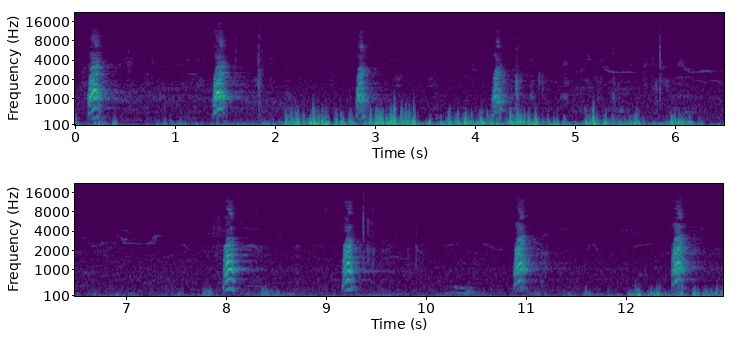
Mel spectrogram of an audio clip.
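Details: Dog barking on an ordinary afternoon: about nine loud, abrupt barks in irregular bursts, with some quieter chirping and low rumbling noise between them.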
